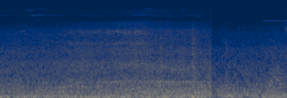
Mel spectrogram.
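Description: Street traffic noise with a vehicle engine running close by, its tone rising slightly mid-way, and a brief drop in the sound about three seconds in.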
